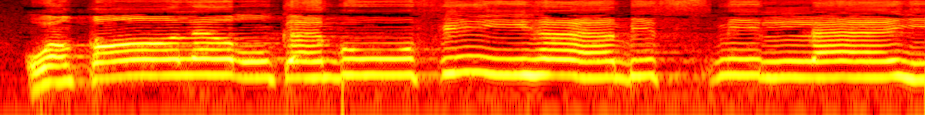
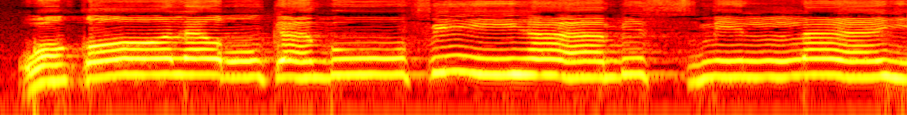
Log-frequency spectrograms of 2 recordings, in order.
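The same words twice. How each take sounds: No difference in how they are said.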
